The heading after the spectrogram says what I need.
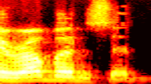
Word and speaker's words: Robinson: say it to them can you say robinson that has three syllables has two syllables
